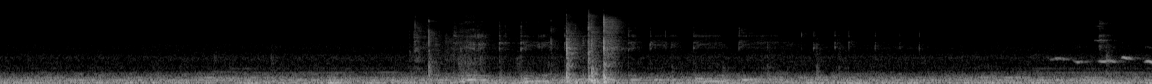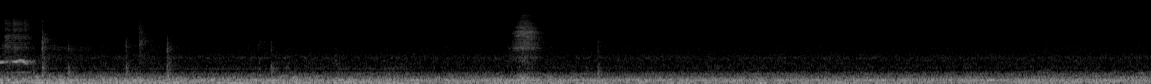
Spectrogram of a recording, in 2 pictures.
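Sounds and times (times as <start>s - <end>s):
constant hum: 0.0s - 23.0s
train low rumble: 0.0s - 23.0s
high whistle-like chirps: 10.5s - 11.9s.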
